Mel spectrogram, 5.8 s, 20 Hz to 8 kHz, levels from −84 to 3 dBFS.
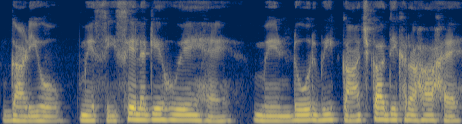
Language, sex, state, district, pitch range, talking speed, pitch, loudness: Hindi, male, Madhya Pradesh, Umaria, 110-130 Hz, 145 wpm, 120 Hz, -18 LUFS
